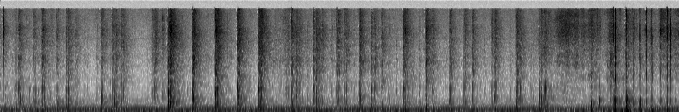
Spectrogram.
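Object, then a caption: Paperback book, paper and card cover. Long nails tap rapidly on the back cover and page edges of a small paperback book, making many short, dry, light clicks that die away almost instantly. A steady low hum runs underneath throughout, and a few taps stand out louder, one near the middle and one near the end.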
